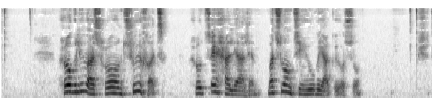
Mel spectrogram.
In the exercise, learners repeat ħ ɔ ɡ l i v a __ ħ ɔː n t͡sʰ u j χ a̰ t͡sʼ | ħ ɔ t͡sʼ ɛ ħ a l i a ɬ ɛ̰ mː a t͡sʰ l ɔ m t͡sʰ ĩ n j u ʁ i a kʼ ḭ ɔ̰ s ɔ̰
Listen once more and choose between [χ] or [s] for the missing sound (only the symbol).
s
